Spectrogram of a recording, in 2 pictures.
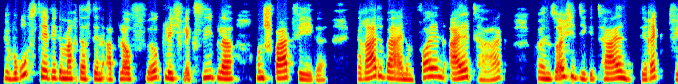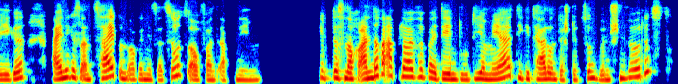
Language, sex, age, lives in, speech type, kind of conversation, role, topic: German, female, 40-44, United States, read, expert-assistant, expert, Wie können Arztbesuche für Berufstätige durch digitale Lösungen effizienter gestaltet werden?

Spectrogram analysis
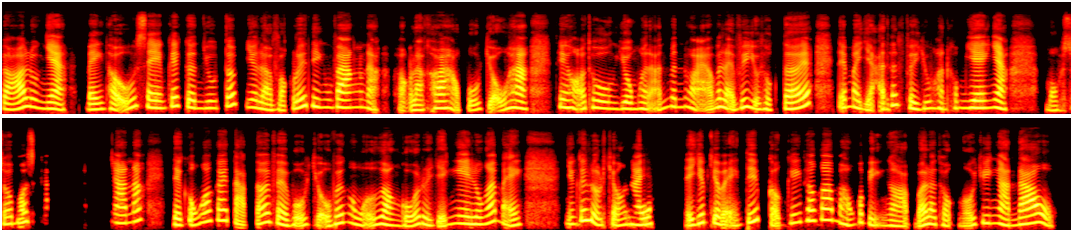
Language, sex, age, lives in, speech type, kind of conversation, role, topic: Vietnamese, female, 25-29, Vietnam, read, expert-assistant, expert, Nếu muốn tìm hiểu về các chuyến du hành vũ trụ, mình nên đọc ở đâu để có thông tin vừa đầy đủ vừa dễ hiểu?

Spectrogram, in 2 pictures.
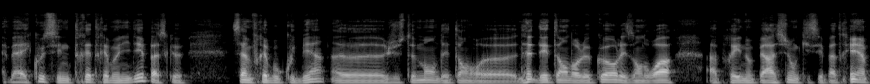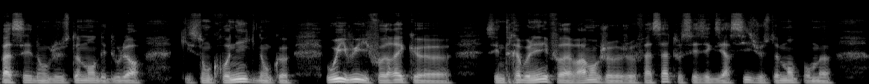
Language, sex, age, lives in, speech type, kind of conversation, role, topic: French, male, 40-44, France, conversation, advice, user, Comment gérer mon stress et me préparer mentalement avant de dormir ?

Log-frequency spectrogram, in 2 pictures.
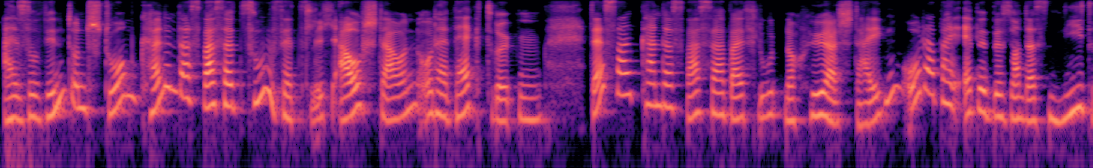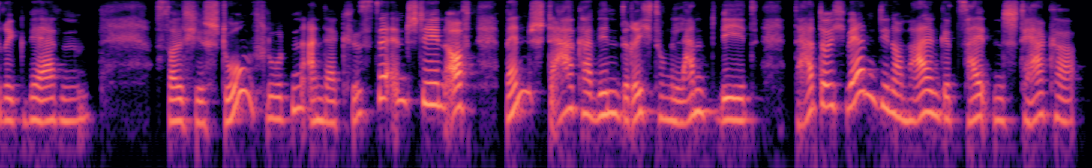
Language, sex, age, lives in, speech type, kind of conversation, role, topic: German, female, 40-44, Germany, read, expert-assistant, expert, Warum gibt es Ebbe und Flut?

